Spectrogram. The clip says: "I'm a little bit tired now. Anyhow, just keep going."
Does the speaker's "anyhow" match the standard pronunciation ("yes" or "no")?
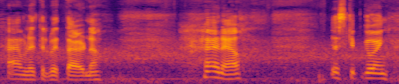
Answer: no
